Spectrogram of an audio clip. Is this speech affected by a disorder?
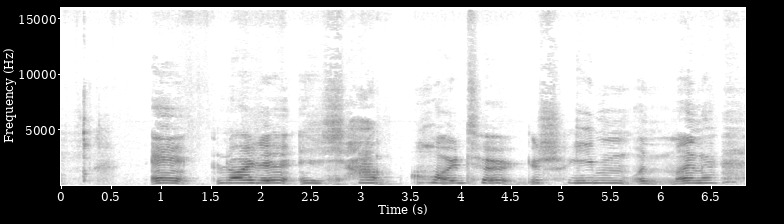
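Yes: ataxia; ataxia affecting hands and fingers.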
